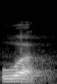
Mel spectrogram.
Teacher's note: अब ये क्या होता है कि जब अपन बोलते हैं व व में भी थोड़े से होठ गोल होते हैं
